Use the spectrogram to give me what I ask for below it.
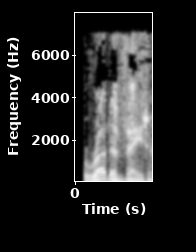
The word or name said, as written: ruddevator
